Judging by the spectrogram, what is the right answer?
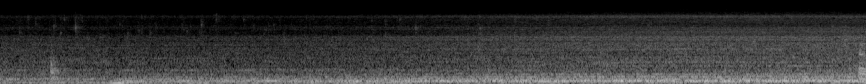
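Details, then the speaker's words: Flat's gas boiler kicked to maximum fire during a gas pressure check, standing pressure about 23 dropping to about 18–19 at the gas valve, which is in order: a steady low roar builds and holds evenly with no pops or flutter. "Turn it on and we get the boiler to kick into maximum. And that will tell us obviously our lowest gas pressure that we'll be receiving at the gas valve."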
